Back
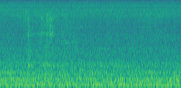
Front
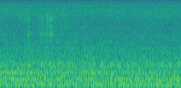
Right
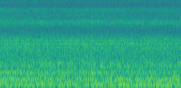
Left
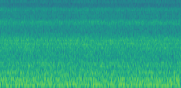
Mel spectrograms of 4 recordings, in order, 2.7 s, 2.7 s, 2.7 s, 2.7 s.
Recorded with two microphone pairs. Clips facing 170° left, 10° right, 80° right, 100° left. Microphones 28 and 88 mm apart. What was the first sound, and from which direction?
Only background noise.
